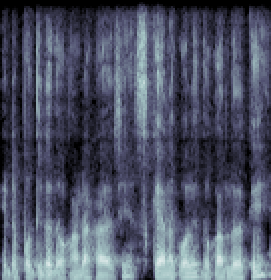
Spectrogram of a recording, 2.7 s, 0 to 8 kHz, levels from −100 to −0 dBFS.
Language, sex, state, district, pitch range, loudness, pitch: Bengali, male, West Bengal, Paschim Medinipur, 95-105 Hz, -19 LUFS, 95 Hz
